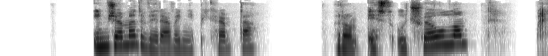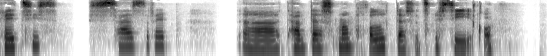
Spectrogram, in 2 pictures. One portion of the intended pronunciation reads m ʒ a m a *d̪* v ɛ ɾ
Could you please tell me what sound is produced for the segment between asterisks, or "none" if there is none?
d̪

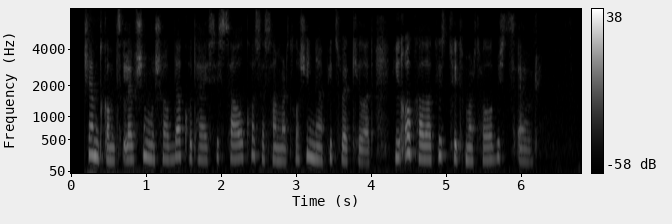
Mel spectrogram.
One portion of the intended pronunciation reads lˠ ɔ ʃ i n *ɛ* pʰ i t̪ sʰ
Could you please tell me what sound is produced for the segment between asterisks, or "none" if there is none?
a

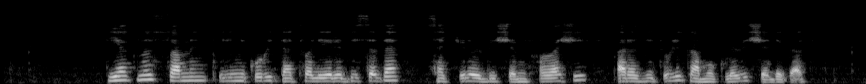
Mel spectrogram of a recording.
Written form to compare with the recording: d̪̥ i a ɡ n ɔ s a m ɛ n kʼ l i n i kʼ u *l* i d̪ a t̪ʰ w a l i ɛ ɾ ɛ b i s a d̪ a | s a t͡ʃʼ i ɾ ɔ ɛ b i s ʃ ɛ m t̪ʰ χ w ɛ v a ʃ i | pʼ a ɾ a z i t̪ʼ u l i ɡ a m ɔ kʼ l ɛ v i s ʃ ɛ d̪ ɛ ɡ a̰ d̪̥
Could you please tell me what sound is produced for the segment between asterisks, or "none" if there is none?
ɾ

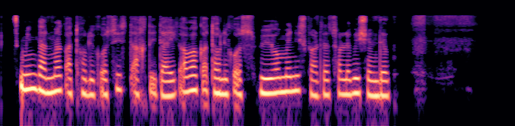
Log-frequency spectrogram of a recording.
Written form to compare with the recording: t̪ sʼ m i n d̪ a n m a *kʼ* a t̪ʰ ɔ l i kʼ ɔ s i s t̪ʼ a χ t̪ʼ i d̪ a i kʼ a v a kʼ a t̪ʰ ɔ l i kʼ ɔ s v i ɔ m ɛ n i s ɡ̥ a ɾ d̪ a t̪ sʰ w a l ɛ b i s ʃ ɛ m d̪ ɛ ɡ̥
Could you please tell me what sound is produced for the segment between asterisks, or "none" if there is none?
kʼ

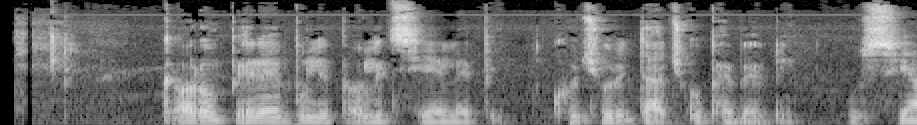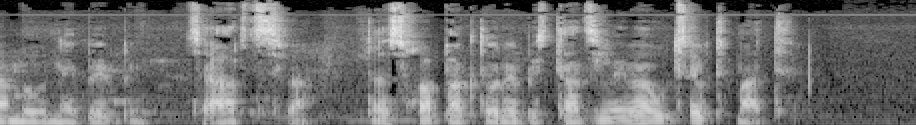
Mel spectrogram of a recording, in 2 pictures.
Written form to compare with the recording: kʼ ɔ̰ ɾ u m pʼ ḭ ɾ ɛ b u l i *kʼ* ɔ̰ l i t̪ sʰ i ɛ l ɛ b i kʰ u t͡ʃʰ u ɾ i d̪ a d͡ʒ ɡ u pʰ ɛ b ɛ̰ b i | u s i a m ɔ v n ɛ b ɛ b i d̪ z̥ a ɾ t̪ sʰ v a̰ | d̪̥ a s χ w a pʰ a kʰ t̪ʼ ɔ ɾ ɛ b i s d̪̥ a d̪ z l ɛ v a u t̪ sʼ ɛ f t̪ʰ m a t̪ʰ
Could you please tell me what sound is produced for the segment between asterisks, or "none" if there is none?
pʼ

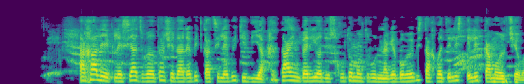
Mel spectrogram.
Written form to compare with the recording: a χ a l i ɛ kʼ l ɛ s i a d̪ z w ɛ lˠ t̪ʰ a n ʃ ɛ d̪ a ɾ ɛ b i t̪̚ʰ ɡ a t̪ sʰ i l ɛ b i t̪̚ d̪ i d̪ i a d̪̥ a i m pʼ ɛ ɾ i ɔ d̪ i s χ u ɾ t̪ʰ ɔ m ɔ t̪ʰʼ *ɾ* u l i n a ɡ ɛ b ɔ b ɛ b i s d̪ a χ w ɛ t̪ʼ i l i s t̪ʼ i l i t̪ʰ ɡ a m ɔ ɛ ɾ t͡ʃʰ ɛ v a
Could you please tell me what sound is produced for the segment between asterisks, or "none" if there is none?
ɾ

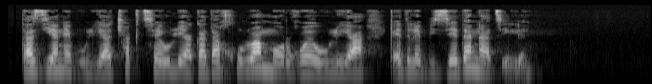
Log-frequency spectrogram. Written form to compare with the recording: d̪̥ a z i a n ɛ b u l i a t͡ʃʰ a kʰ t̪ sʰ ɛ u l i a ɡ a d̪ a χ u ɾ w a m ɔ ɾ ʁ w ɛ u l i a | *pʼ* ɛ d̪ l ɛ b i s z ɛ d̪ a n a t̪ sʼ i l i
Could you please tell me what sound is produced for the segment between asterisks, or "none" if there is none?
kʼ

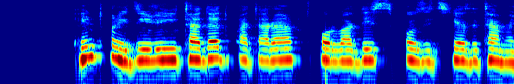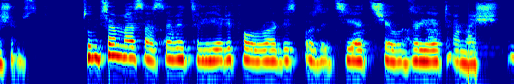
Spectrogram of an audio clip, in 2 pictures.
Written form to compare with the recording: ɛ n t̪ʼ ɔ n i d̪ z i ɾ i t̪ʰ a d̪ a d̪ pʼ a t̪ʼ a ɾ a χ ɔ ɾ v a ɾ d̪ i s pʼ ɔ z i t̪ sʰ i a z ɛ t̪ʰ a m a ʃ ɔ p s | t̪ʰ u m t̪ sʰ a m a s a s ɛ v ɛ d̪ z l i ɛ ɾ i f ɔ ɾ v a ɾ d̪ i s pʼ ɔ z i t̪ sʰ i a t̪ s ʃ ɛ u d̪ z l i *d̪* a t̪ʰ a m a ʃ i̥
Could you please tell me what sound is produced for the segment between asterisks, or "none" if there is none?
none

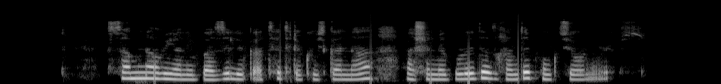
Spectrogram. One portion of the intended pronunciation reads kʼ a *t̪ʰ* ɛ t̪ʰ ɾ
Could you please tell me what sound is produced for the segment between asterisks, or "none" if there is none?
t̪ʰ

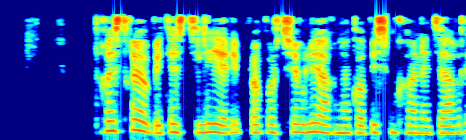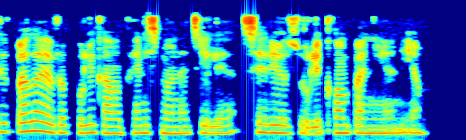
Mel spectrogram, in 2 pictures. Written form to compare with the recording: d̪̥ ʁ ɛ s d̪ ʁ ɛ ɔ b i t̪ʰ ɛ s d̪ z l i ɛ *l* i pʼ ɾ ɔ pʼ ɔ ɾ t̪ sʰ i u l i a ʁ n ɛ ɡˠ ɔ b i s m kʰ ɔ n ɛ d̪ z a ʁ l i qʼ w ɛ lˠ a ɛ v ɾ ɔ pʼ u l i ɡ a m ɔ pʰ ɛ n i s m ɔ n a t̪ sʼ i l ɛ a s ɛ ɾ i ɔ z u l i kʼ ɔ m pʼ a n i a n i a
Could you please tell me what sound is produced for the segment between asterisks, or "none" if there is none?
ɾ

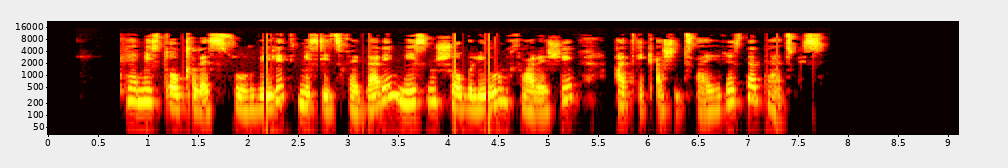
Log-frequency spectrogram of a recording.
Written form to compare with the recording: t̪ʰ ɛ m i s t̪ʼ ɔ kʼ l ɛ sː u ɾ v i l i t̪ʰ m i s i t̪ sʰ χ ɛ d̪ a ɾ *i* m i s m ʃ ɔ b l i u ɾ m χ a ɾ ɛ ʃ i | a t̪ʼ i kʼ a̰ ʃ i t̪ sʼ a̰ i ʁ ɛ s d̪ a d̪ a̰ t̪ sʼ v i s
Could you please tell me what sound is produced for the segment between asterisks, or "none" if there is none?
i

